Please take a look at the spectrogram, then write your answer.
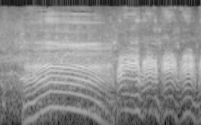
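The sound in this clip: A voice imitates a duck quacking: one long, nasal, drawn-out quack followed by several short, rhythmic quacks, loud and alone.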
